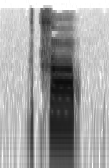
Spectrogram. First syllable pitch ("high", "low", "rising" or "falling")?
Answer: high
